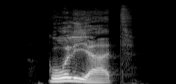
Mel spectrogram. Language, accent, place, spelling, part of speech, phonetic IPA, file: German, Germany, Berlin, Goliath, noun, [ˈɡoːli̯at], De-Goliath.ogg
- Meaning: Goliath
